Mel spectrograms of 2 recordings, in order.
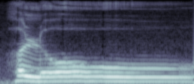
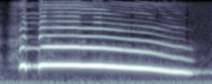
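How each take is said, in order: First: It is said in a low voice. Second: It is said in a high voice.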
